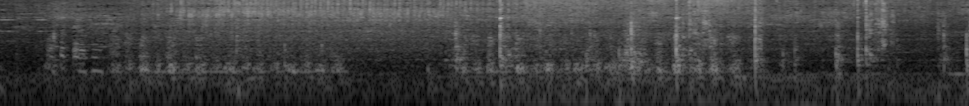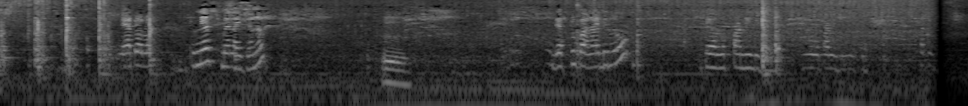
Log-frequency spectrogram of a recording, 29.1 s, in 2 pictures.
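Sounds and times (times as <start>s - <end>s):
fish sizzling in hot oil: 0.6s - 20.2s, 21.4s - 29.0s
spatula scraping and knocking pan: 0.7s - 5.4s, 6.4s - 17.2s, 25.8s - 26.4s.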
